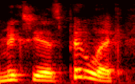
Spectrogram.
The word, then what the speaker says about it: Mxyzptlk: show and then unfortunately he was Mr. Mixier is spitlick which I did not appreciate because I don't like it character spit in their you know cartoons. So in the newer cartoon the my adventures of Superman show he is back to Mr. Mixie as Pitilik and that is the right way to do things I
